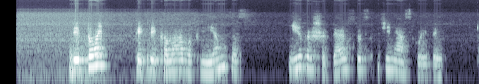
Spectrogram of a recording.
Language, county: Lithuanian, Vilnius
